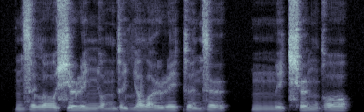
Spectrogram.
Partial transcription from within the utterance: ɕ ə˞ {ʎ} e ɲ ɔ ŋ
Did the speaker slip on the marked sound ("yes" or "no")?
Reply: yes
